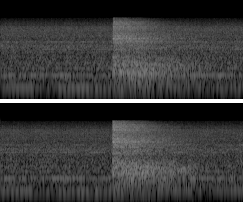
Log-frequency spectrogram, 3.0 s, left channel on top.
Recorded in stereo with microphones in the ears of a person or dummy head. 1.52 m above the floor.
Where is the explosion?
75° right (ahead or behind), 2.5 m.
